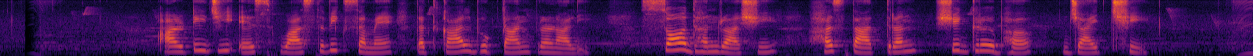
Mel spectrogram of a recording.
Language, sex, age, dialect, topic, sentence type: Maithili, female, 18-24, Southern/Standard, banking, statement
